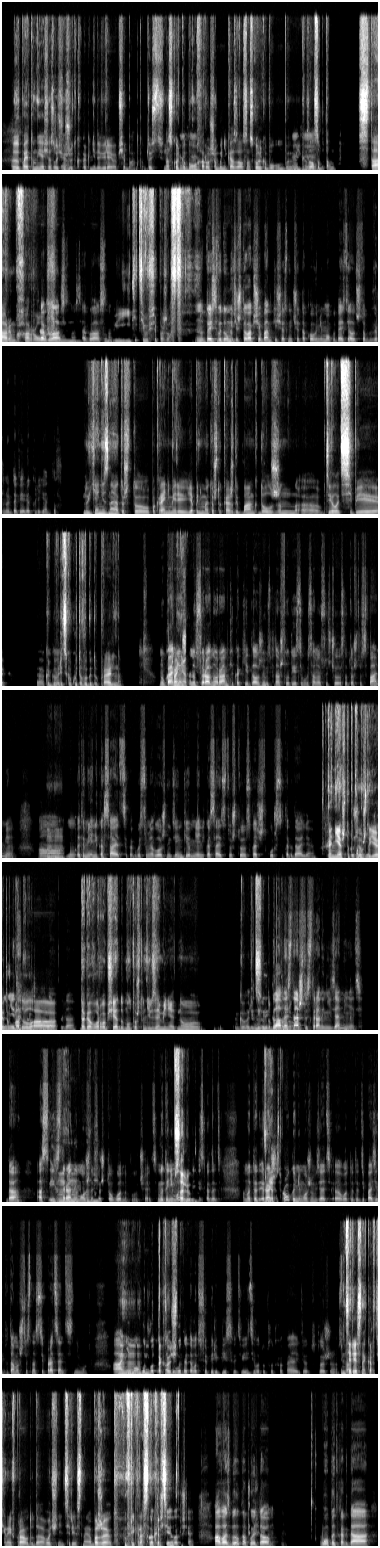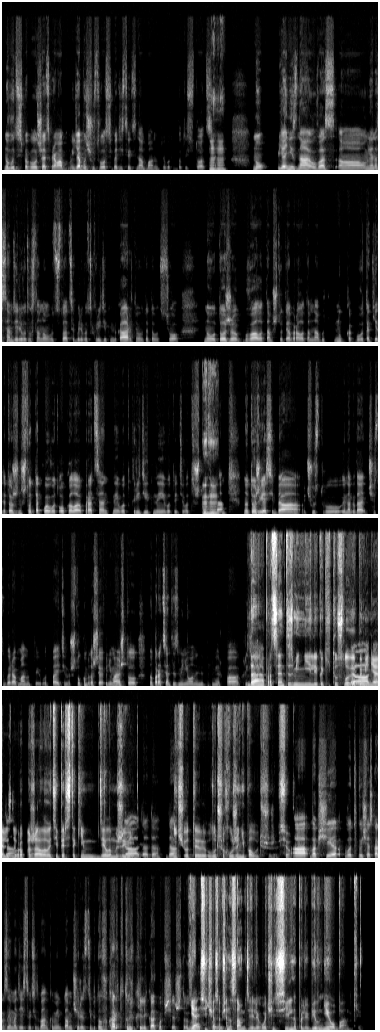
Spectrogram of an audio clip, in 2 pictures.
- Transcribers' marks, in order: tapping; laugh; laughing while speaking: "да"; other background noise; grunt; chuckle; laughing while speaking: "прекрасную картину"; chuckle; laughing while speaking: "дебетовую карту только или как вообще?"
- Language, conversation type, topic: Russian, unstructured, Что заставляет вас не доверять банкам и другим финансовым организациям?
